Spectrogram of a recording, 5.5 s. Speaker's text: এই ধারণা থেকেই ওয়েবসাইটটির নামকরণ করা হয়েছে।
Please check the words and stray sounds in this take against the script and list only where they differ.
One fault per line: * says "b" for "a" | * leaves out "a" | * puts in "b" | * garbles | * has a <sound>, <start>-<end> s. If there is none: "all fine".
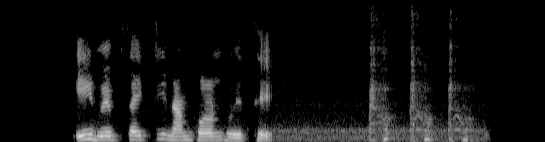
* leaves out "ধারণা থেকেই"
* leaves out "করা"
* has a cough, 3.7-4.8 s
